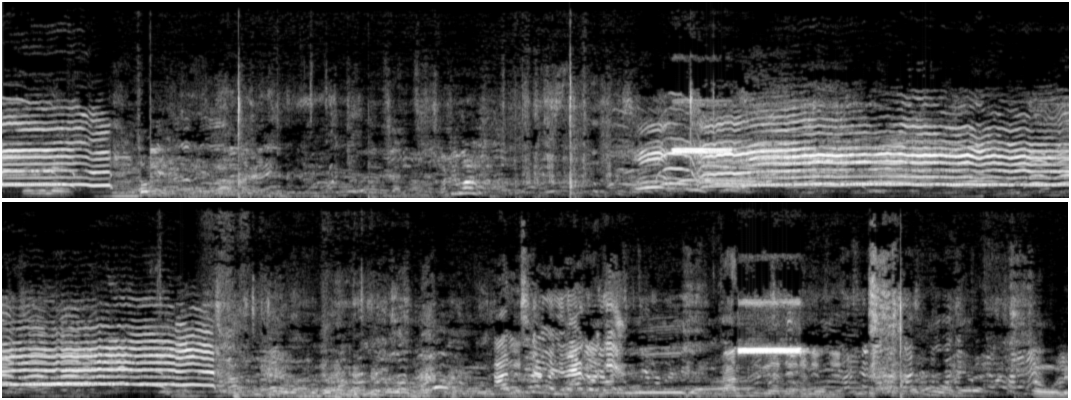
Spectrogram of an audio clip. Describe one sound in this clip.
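A large crowd murmurs and chatters between cheers.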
